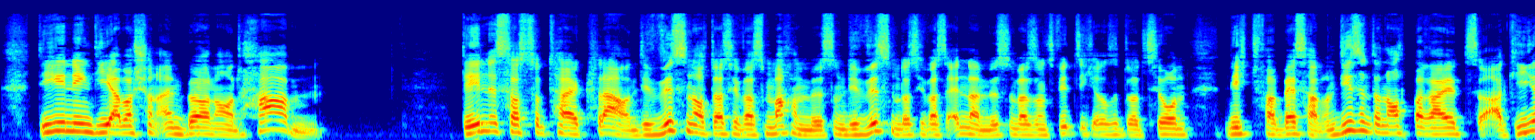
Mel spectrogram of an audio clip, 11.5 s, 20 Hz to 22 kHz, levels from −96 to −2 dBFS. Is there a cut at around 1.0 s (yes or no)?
no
